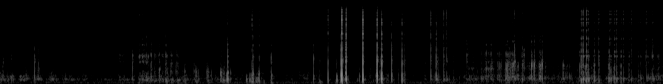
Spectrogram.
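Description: A clear plastic spoon taps and scratches the black metal mesh grille of a handheld Zoom recorder held in a hand. Soft, close scratching and rustling are broken by a run of sharp, bright clicks that peak in the middle before settling back into quieter scraping.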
